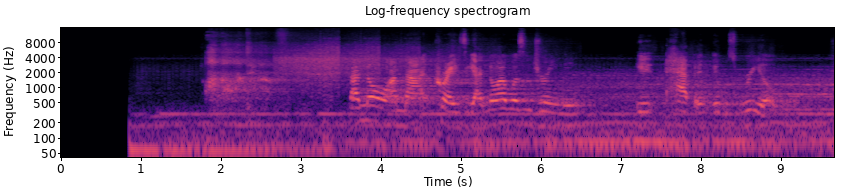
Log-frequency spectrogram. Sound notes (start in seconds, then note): 2.3 whispered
